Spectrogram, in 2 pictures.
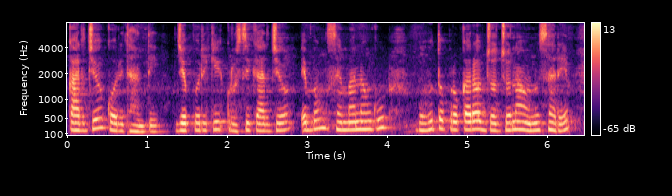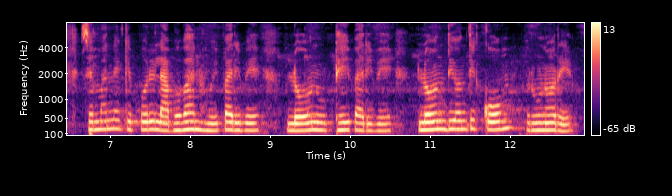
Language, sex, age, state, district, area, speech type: Odia, female, 18-30, Odisha, Kandhamal, rural, spontaneous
